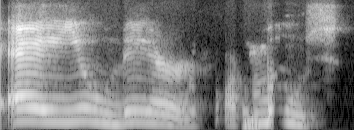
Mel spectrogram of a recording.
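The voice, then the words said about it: Put-on Canadian accent. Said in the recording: “why would I do a Canadian accent ... if I play a hunting game, then I will be like a Canadian”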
